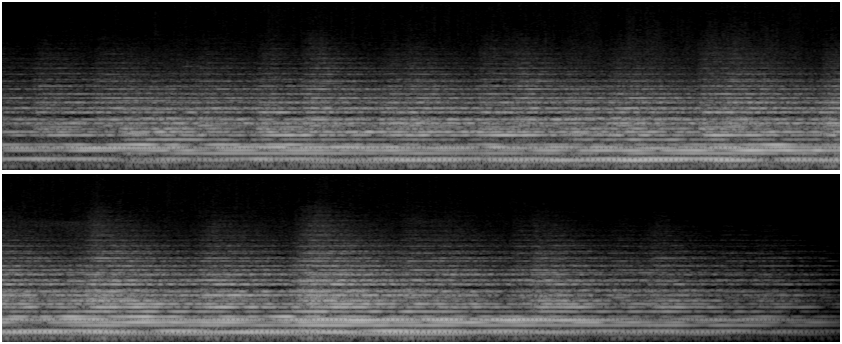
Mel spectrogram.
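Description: Church bells ringing together in a continuous peal, the strikes overlapping into a dense ringing that fades out near the end.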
